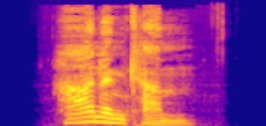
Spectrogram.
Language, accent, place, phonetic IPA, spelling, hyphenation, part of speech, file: German, Germany, Berlin, [ˈhaːnənˌkam], Hahnenkamm, Hah‧nen‧kamm, noun, De-Hahnenkamm.ogg
- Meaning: 1. cockscomb (fleshy red crest of a rooster) 2. cockscomb (Celosia argentea var. cristata)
